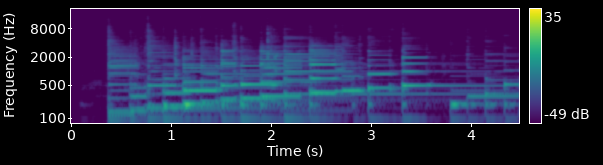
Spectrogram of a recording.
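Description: A guitar plays a short intro phrase: a quick run of single picked notes over a held bass note, ending in a note left to ring out.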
